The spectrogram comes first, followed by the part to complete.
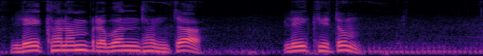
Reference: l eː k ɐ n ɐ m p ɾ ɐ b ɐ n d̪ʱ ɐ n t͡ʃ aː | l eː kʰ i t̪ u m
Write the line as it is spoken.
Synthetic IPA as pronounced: l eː kʰ ɐ n ɐ m p ɾ ɐ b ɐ n d̪ʱ ɐ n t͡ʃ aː | l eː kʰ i t̪ u m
